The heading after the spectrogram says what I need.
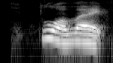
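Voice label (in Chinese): "zuo4wei4", Mandarin Chinese, female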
